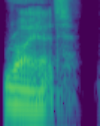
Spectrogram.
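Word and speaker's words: Riut: It's R-I-U-T, but that is pronounced Riot.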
